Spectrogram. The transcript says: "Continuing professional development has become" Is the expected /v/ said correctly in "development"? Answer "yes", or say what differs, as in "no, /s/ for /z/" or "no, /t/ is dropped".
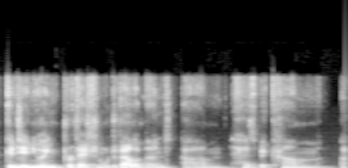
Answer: yes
